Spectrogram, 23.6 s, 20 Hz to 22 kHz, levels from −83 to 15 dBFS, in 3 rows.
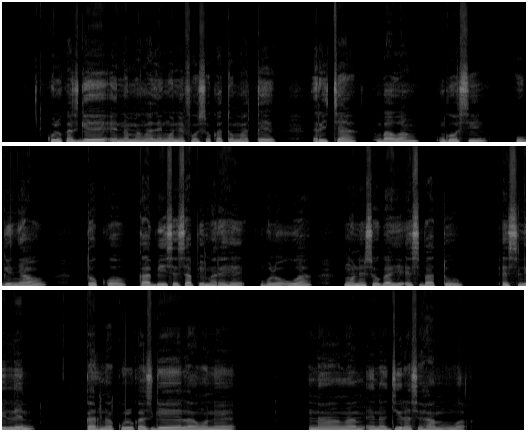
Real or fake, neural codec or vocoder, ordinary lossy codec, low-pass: fake; vocoder, 44.1 kHz, 128 mel bands every 512 samples, BigVGAN v2; none; none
